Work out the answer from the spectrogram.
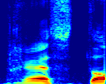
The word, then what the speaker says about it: pestle: Pestle. I say pestle. It's got a T in there, but apparently the T is silent.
